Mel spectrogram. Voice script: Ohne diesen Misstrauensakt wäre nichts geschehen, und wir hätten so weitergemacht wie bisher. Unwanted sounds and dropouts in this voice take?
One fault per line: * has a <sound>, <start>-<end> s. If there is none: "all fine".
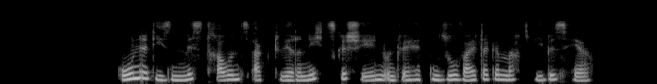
all fine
